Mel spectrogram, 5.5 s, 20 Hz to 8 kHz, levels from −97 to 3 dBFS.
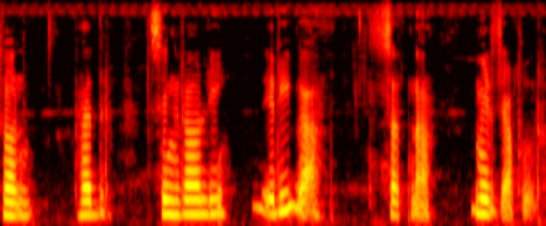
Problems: low volume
